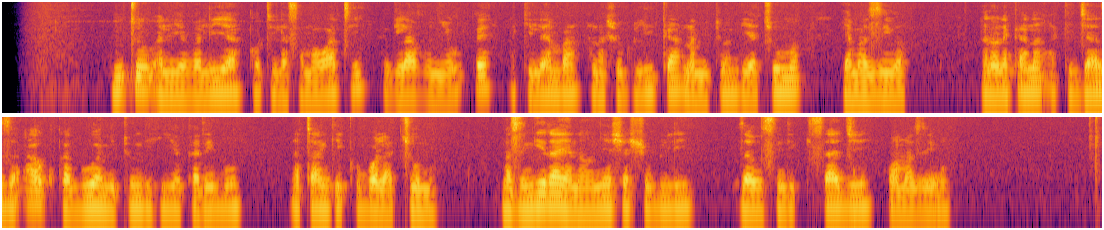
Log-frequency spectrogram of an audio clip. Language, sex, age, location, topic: Swahili, male, 36-49, Kisumu, agriculture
